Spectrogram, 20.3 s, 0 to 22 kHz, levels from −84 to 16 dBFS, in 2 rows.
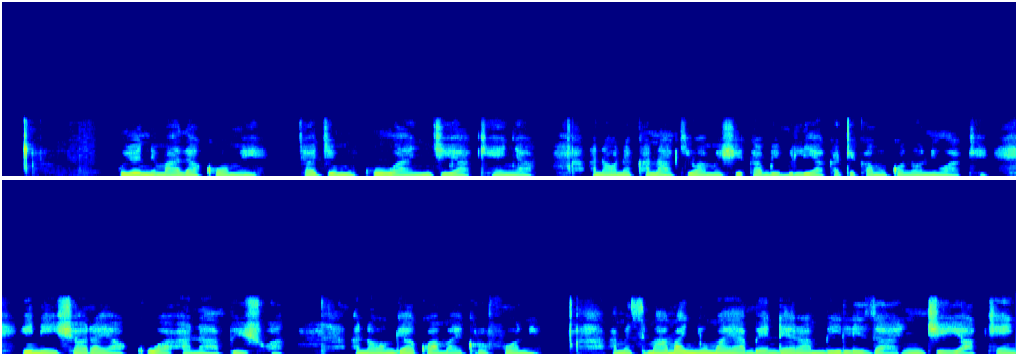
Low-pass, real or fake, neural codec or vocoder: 7.2 kHz; real; none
